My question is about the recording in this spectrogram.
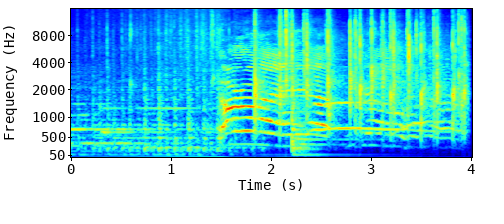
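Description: A band's closing chord on piano and saxophone dies away. A voice calls out with a gliding whoop over hand claps that grow denser toward the end.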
